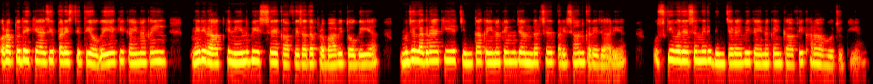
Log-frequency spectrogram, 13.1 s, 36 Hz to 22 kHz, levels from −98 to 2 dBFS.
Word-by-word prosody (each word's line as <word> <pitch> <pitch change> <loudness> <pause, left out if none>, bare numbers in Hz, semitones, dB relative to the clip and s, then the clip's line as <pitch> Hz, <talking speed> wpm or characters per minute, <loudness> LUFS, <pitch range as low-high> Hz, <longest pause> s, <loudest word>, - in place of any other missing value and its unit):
और - - +2
अब 210 - +3
तो 225 - +6
देखिए 220 -1 +4
ऐसी 205 +2 0
परिस्थिति 200 0 +1
हो 175 -3 +3
गई 175 +2 +3
है 195 - +3
कि 215 +2 -4
कहीं 185 -1 0
न 195 0 0
कहीं, 205 +1 -1 0.4
मेरी 215 +3 +5
रात 185 -2 +1
की 215 - -1
नींद 195 +1 +4
भी 220 - +1
इससे 200 -2 +1
काफ़ी 170 0 -3
ज़्यादा 175 +1 -1
प्रभावित 170 +2 -2
हो 165 -1 0
गई 170 +1 0
है, 175 +2 -3 0.4
मुझे 200 +5 +4
लग 210 -2 +4
रहा 215 +1 +3
है 215 - -1
कि 230 - -1
ये 225 - +4
चिंता 195 0 -2
कहीं 200 -1 0
न 195 - +1
कहीं 205 +1 -2
मुझे 205 0 0
अंदर 190 -1 0
से 200 -1 -1
परेशान 185 +3 -4
करे 165 -3 -4
जा 160 0 -5
रही 85 0 -7
है। 90 - -11 0.4
उसकी 230 +4 -1
वजह 215 -1 +6
से 220 +1 -2
मेरी 220 +1 +2
दिनचर्या 185 -2 -1
भी 200 0 +1
कहीं 180 -3 -4
न 180 - -2
कहीं 185 +1 -4
काफ़ी 175 +1 -5
खराब 180 -4 -5
हो 155 -2 -7
चुकी 155 +2 -16
है। 205 - -21
195 Hz, 260 wpm, -23 LUFS, 180-210 Hz, 0.4 s, तो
